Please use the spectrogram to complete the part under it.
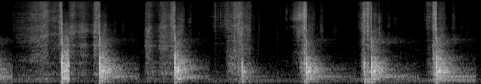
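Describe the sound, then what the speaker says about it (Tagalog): Knife slicing potatoes lengthwise on a cutting board, close up: six or seven firm, evenly paced strokes, each a crisp chop with a short scraping tail, and no voices. "Hiniwa ko lang ito ng pahaba."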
